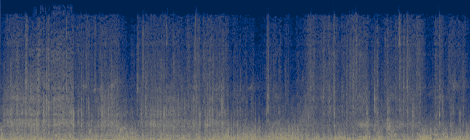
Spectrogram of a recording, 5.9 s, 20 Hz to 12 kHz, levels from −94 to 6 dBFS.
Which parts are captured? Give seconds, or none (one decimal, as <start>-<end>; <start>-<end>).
0.0-0.4; 0.9-5.9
